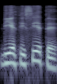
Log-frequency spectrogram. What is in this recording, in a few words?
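"seventeen", English; iOS 4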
